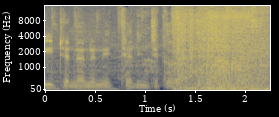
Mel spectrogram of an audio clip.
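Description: Film trailer soundtrack: a man says a short line of dialogue, then about a second in a loud movie explosion breaks in with a deep rumble.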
